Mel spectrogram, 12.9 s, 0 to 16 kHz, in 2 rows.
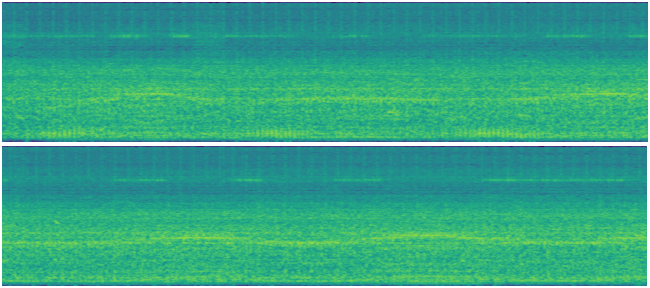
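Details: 1998 BMW E46 318 with 1.9 M43 petrol engine: steady idle with an uneven, loping beat and a faint wavering tone; intermittent rough idle that worsened after alternator work, cause unknown.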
